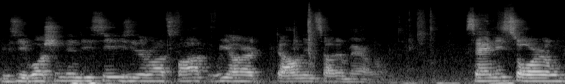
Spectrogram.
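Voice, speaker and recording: In a room with audible echo, a man talks in a flat, monotone way. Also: fairly high pitch for a man, moderate pace. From Switzerland. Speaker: farmer. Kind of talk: slide presentation talk.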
